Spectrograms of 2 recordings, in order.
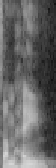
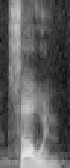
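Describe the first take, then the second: First: The middle is said with an 'm-h' sound. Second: The middle is said with a 'w' sound. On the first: The speaker calls it wrong. "many people pronounce this" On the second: The speaker calls it right. "but it's actually called"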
